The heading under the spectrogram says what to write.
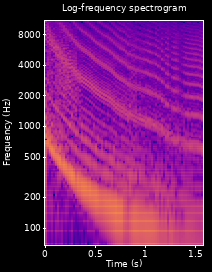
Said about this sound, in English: As we go down, you'll notice those little stair steps come in, and you get this weird, like, high frequency distortion. Nice thing about it is that it's actually completely related to the frequency of the input.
